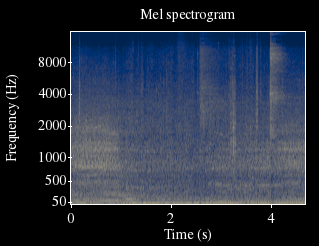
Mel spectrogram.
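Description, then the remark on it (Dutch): A heavy truck, the sweeper vehicle driving as the last vehicle of a convoy, rumbles loudly and steadily, broken by several short hissing bursts of air brakes releasing as it pulls away. “Hey, wij, rijden nou in, in de, in de bezemwagen of niet? Hoe heet deze, deze truck?”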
